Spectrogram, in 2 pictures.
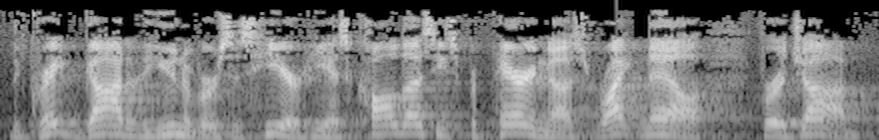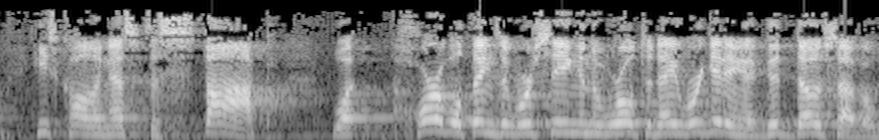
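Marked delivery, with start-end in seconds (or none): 5.7-11.0 loud, raised preacher's voice; forceful preaching. Real, not acted. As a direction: urge the congregation on with force.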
